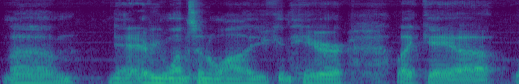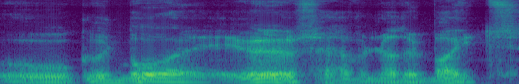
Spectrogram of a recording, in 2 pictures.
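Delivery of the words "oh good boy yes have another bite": deep, slow, sonorous voice muttering to itself. Narrator voicing a figure heard muttering to itself, deep sonorous muttering voice. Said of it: "a deep sonorous voice muttering to itself".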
